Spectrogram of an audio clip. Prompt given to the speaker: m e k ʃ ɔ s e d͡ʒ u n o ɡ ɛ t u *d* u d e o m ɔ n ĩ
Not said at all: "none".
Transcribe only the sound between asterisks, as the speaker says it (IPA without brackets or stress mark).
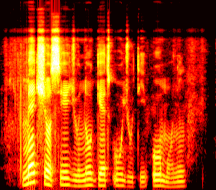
d͡ʒ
